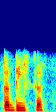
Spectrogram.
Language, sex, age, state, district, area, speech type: Bengali, male, 45-60, West Bengal, Darjeeling, urban, conversation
